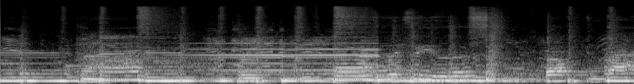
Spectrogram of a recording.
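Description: Live band playing an instrumental stretch of a song: acoustic guitars strummed in a steady rhythm, with held melody notes over them.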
